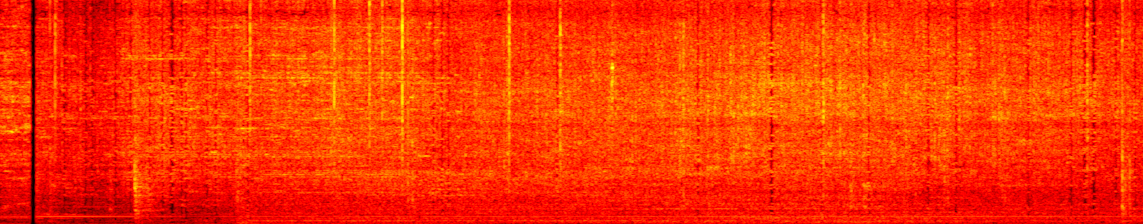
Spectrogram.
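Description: Arc coffee roaster running: a steady machine hum with a constant tone, under the gritty rattle and scrape of freshly roasted coffee beans being stirred around the cooling tray. A sharp click about a second in and another near the end.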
